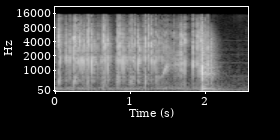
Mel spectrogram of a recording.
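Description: A die clatters and tumbles across a tabletop during a game in a quick run of bright rattling clicks for about two seconds, then stops abruptly into silence, landing on six. No one speaks.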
